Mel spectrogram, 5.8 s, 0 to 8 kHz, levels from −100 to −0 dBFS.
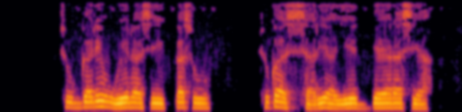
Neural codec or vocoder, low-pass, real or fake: none; 7.2 kHz; real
